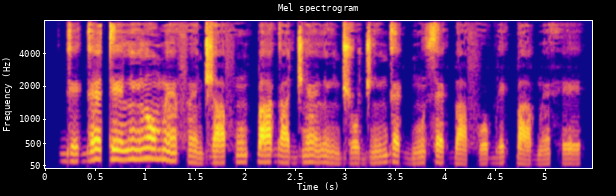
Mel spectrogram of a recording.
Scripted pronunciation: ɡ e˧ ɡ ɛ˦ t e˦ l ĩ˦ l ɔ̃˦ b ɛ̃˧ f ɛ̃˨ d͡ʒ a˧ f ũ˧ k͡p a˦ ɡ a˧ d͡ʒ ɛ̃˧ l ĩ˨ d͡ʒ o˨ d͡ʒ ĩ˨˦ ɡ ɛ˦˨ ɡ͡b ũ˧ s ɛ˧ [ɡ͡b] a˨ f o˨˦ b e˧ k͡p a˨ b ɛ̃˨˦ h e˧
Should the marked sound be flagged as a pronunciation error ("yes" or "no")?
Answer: no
